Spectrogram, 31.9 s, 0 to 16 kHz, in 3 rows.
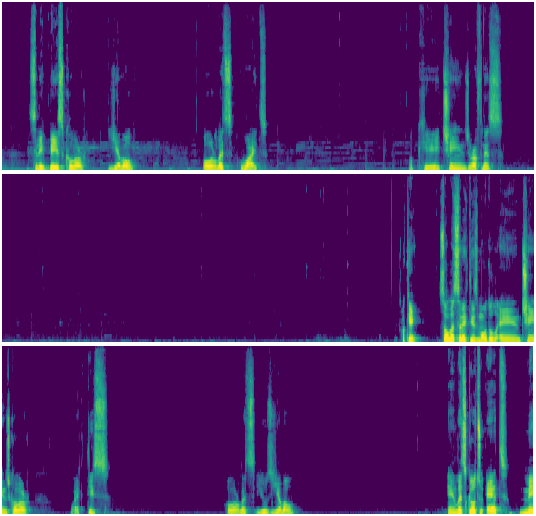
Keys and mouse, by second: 0.9 click, 8.1 click, 9.2-11.6 drag, 12.3-14.7 drag, 15.8-16.9 drag, 17.8-19.3 middle drag, 20.2 click, 21.2 click, 31.1-31.9 drag.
